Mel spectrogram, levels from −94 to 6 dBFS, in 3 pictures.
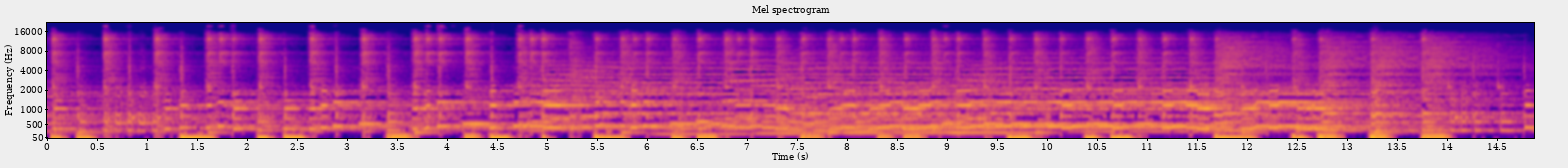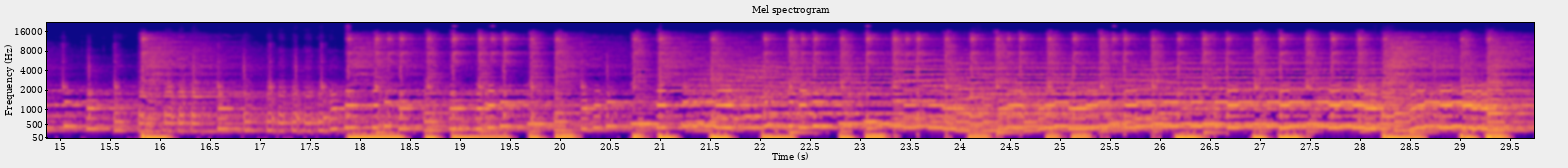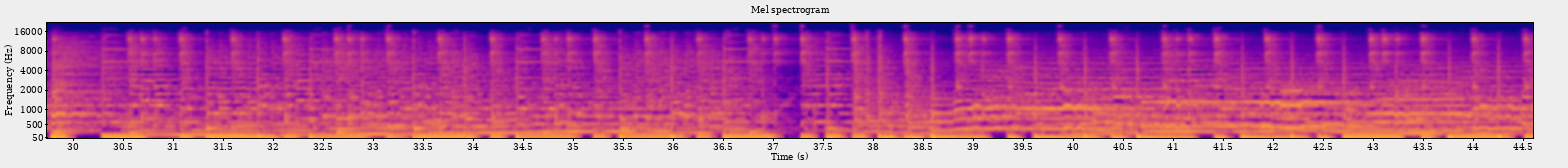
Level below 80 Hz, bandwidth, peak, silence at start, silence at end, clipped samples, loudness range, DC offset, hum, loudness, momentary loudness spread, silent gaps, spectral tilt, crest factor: -20 dBFS; over 20 kHz; 0 dBFS; 0 s; 0 s; under 0.1%; 4 LU; under 0.1%; none; -18 LUFS; 7 LU; none; -5.5 dB/octave; 16 dB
